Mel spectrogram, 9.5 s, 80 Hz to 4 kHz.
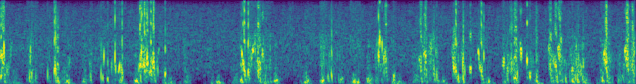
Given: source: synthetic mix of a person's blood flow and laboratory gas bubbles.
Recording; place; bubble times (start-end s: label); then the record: Doppler ultrasound of blood flow; precordium
0.00-0.27 s: bubbles
0.42-0.59 s: bubbles
0.71-1.08 s: bubbles
1.35-1.44 s: bubbles
1.50-1.91 s: bubbles
2.07-2.43 s: bubbles
2.47-2.54 s: bubbles
3.60-4.13 s: bubbles
4.57-4.67 s: bubbles
4.80-5.21 s: bubbles
5.25-5.45 s: bubbles
5.64-5.97 s: bubbles
6.27-6.65 s: bubbles
6.77-7.12 s: bubbles
7.17-7.32 s: bubbles
7.54-8.11 s: bubbles
8.24-8.81 s: bubbles
9.02-9.54 s: bubbles
From the record:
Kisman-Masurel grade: 233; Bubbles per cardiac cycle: several, 3 to 8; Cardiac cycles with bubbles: 50 to 99%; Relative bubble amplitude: loud (0.450 to 0.775); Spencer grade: 3 (all of the cardiac periods contain showers or single bubble signals, but not dominating or overriding the cardiac motion signals); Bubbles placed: anywhere in the cardiac cycle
